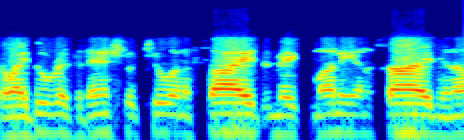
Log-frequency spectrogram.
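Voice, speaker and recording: A man's medium-pitched voice, very fast and flat in intonation, with a Brazilian Portuguese accent. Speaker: armwrestler. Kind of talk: interview. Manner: halting.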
